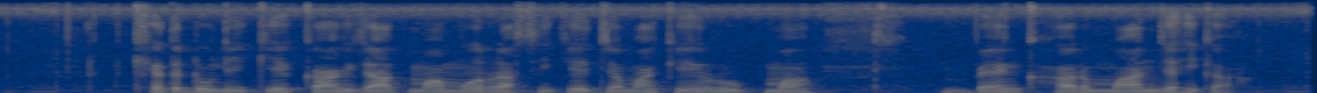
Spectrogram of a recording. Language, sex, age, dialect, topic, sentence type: Chhattisgarhi, male, 18-24, Eastern, banking, question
